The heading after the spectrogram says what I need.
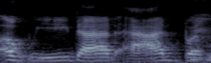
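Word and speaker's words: Ouidad: really so um i actually started using um we dad it's literally the best product ever it's spelled like o-u-i-d-a-d honestly this is not a wee dad ad but like get it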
